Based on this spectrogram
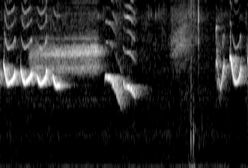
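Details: Common iora, a kept songbird, singing: clear whistled notes repeated in quick series, then a long buzzy tone and a falling slurred whistle, with a soft click and a low steady hum behind.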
